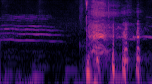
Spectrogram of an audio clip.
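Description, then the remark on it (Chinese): A child nearby cries loudly in several high-pitched, wavering wails that swell and break into short sobbing bursts, following a second of faint steady whining tones. “稍等一下，旁边有小朋友在哭，”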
